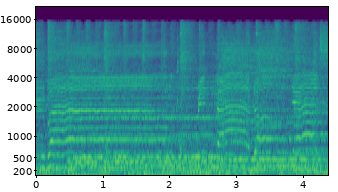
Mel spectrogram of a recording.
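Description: A 1990s Korean pop song sung live: a male lead voice with female backing voices over instrumental accompaniment, with a held note that bends in pitch about three seconds in.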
